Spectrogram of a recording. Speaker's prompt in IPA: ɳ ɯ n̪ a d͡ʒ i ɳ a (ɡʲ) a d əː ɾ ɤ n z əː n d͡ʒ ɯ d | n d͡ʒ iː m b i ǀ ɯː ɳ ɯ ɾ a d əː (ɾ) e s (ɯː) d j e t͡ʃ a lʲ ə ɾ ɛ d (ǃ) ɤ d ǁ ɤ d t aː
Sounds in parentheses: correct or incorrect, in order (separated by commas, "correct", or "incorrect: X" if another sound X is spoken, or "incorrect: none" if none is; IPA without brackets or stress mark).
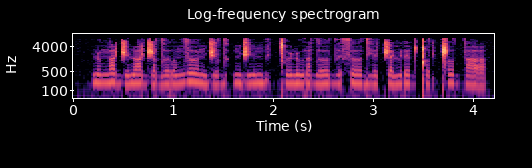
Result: incorrect: d͡ʒ, incorrect: d̪, incorrect: əː, correct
